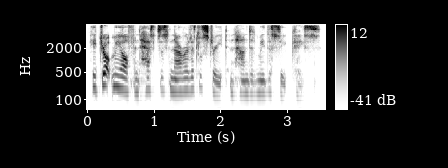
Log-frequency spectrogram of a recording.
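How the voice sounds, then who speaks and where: A woman's voice: low-pitched, fairly quick, dry recording, studio quality. A woman reading scripted first-person literary narration as an audiobook narrator.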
